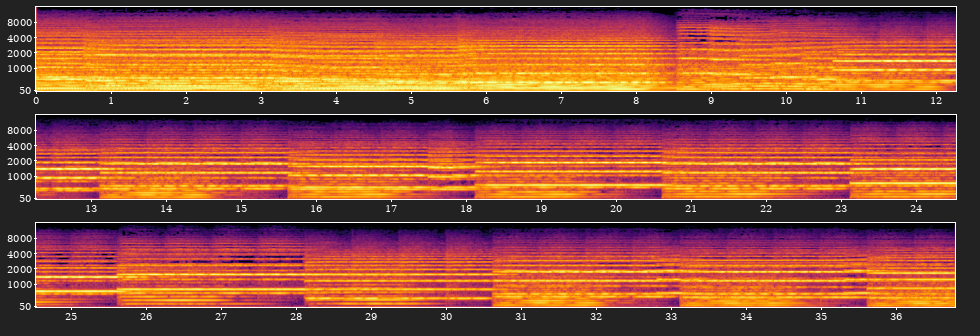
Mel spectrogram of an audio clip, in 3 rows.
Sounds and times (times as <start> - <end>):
Music: 0.0 - 36.7.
